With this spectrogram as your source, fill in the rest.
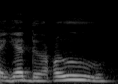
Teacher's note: اور یہاں دال کا قلقلہ کریں گے سافٹ والا، یدعو. واو مدہ ادا کریں گے.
